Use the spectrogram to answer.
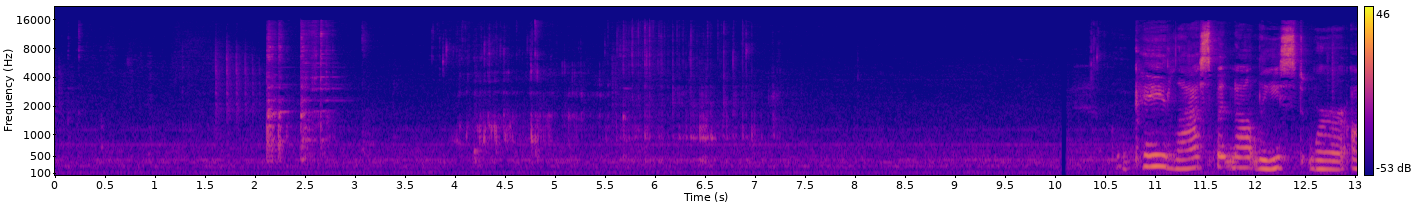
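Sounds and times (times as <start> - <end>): jelly pouring into jar: 3.8 - 7.4.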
